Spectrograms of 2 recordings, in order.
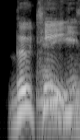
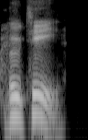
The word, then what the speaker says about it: Boutte: Boutte is how you say it. Boutte.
